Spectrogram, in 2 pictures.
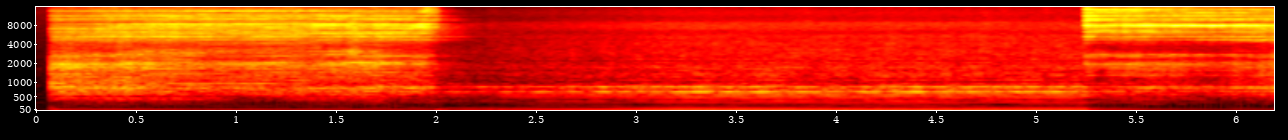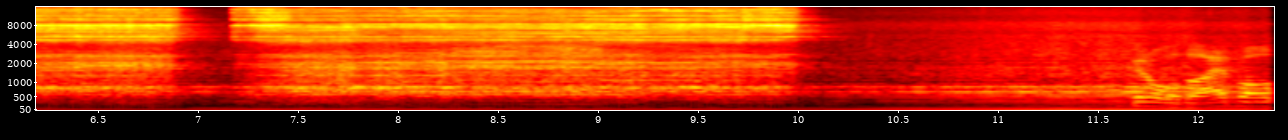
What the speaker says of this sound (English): That's the grinder that came from my house.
